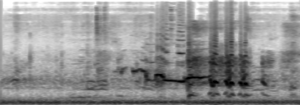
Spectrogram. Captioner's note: vocalizes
